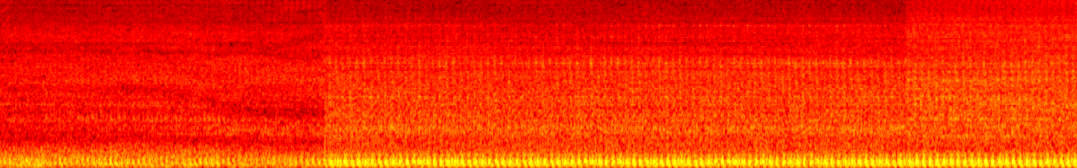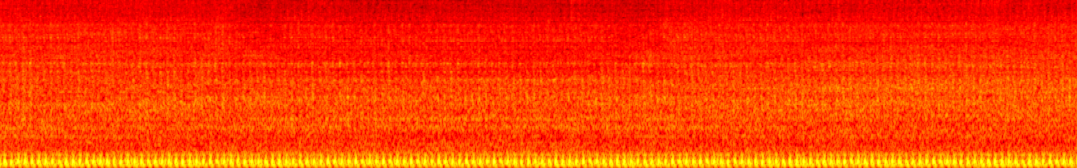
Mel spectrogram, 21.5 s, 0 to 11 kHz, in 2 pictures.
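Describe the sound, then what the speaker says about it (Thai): Small 15-horsepower petrol engine of a rice transplanter running, a steady mid-pitched motor clatter that steps up louder after a few seconds and holds constant, close by with no talking. "เครื่องยนต์นั้น 15 แรงม้าเท่านั้นเองครับ เ ครื่องมันหมุนมอเตอร์ไซค์ครับ ใช้น้ำมันเบนซิน"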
